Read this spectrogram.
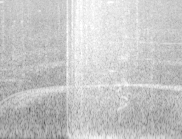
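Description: A car explodes with a loud boom.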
